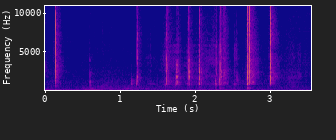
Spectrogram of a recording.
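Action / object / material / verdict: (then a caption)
tap / plastic remote control / plastic / none. Long pink acrylic nails tap and scratch the surface of a black plastic TV remote control with buttons. Nine quiet, sharp, bright clicks come in an uneven rhythm, with faint scratchy rustles between them. Each tap stops dead with no ring.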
